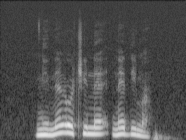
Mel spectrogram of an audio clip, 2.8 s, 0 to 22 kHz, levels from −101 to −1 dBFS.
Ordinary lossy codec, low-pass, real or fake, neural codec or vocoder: none; none; real; none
